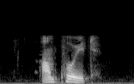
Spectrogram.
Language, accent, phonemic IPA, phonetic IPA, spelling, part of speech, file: Armenian, Eastern Armenian, /ɑnˈpʰujtʰ/, [ɑnpʰújtʰ], անփույթ, adjective, Hy-անփույթ.ogg
- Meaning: careless, negligent, sloppy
